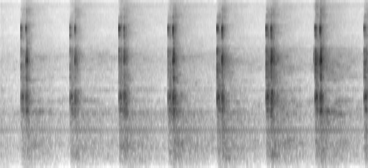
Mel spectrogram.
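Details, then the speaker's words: Vevor diesel heater at its lowest setting: the fuel dosing pump ticks crisply and evenly about twice a second over a quiet background, a drop of diesel per click. Normal fuel pump ticking. "closer look to the fuel pump that's what you'll he ticking"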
